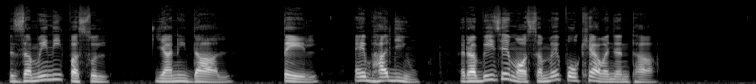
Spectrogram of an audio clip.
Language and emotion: Sindhi, neutral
